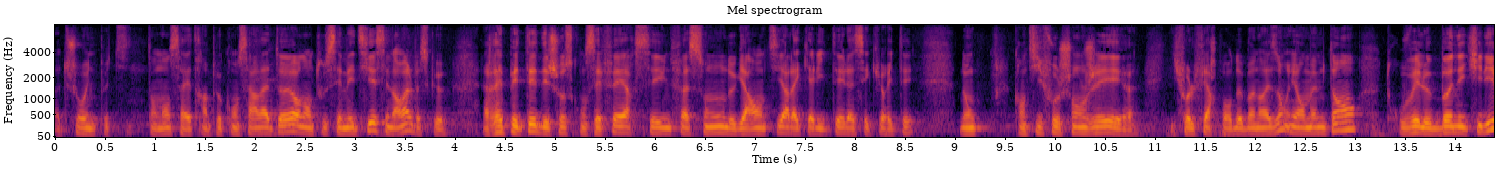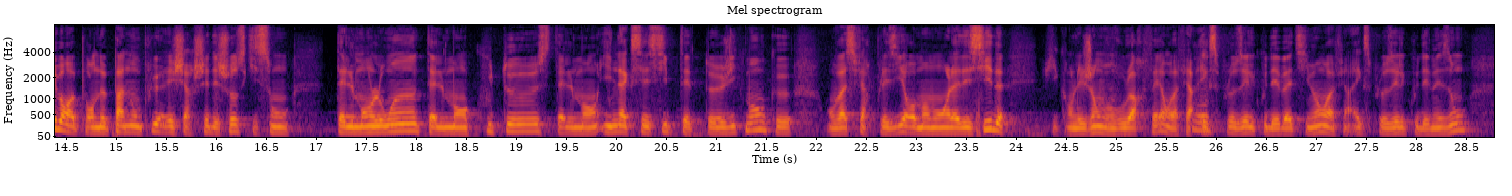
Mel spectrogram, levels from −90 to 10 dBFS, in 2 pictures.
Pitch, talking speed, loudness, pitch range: 105 Hz, 225 wpm, -25 LUFS, 100-115 Hz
